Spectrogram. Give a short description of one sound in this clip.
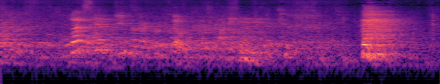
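A young woman speaks in a large echoing hall.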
